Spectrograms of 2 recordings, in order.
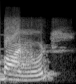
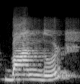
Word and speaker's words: বানর: যে উচ্চারণের অসাধারণতা বসত যেরকম ধরে রাখো বানর কেউ সেটাকে বলছে আবার বান্দর কেউ আবার বলছে বাদর এই যে এটা কিন্তু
